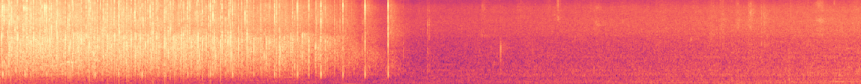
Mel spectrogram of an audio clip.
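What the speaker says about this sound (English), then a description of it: "One last applause for these guys." Applause from an audience at a high school men's soccer awards night, loud and steady for about six seconds, then fading fast into a quiet room with a few stray claps.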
